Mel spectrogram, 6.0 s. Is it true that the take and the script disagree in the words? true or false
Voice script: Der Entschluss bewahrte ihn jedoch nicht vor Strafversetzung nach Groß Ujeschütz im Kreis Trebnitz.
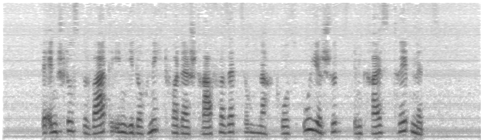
true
